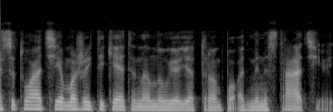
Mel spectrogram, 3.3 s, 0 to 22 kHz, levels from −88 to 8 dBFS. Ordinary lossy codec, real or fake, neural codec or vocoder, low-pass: Opus, 32 kbps; fake; codec, 16 kHz, 2 kbps, FunCodec, trained on LibriTTS, 25 frames a second; 7.2 kHz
